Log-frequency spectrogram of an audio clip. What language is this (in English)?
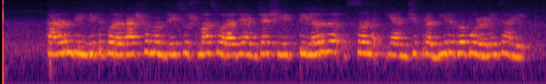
Marathi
